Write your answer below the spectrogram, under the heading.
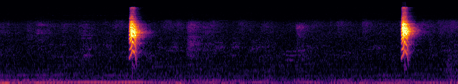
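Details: A solitary tame white-breasted woodswallow without a companion produces two sharp, harsh calls nearly three seconds apart, with soft low rumbling in the background.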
